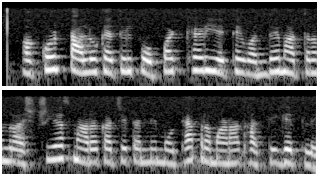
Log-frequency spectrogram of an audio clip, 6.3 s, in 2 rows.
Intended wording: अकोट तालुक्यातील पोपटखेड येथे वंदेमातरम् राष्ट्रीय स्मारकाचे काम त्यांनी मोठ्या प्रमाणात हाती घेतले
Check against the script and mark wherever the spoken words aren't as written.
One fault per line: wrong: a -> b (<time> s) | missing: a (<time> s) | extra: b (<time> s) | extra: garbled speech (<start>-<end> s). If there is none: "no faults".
missing: काम (4.4 s)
